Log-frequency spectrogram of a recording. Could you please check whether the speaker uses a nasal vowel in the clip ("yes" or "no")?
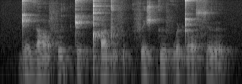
no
